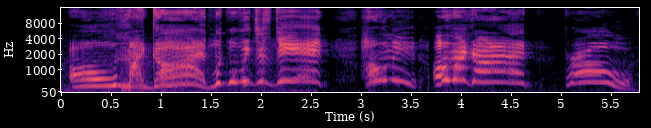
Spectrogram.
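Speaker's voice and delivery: re-enacted high, drawn-out cry of amazement; thrilled reaction. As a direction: relive the triumph with high, stretched exclamations. Retells thrilled reaction to finished mix.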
